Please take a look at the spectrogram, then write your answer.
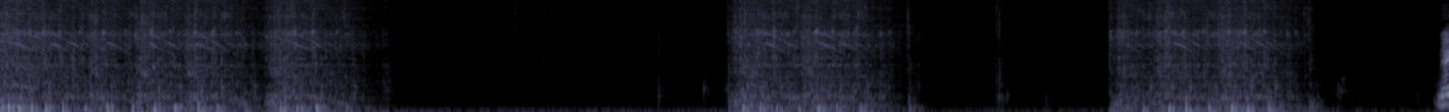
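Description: A sewing machine stitches the seam allowance along the top of a dress in three bursts of a few seconds each, a steady close whirring hum separated by quiet pauses.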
